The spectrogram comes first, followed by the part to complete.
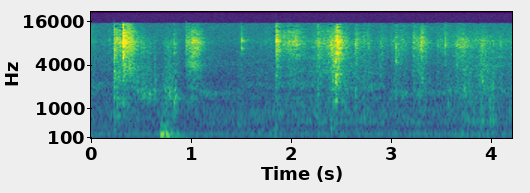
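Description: Light, scattered clicks and rattles of small plastic parts being handled: a slot car body being readied to fit onto its chassis, with its controller wires being moved.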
